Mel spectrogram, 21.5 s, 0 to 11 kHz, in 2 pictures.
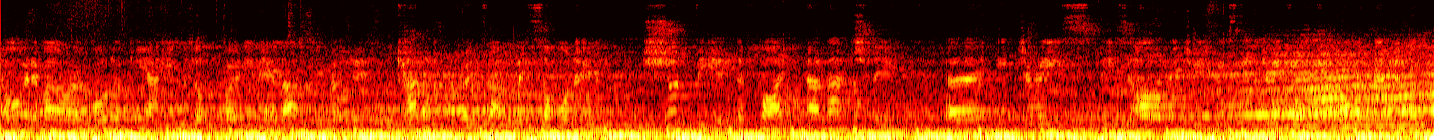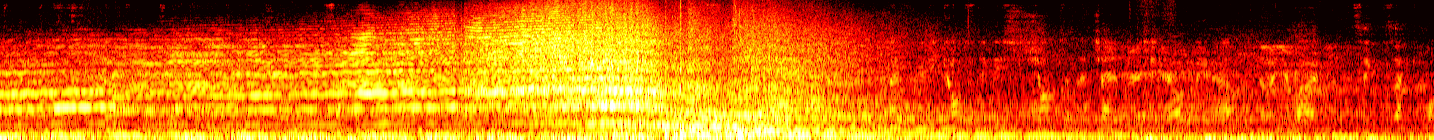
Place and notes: Silverstone Circuit, Towcester, UK - british motorcycle grand prix 2022 ... moto two ...
british motorcycle grand prix 2022 ... moto two free practice two ... dpa 4060s on t bar on tripod to zoom f6 ...
East Midlands, England, UK, August 2022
